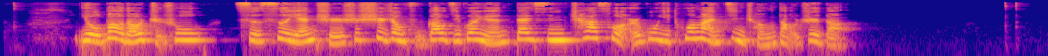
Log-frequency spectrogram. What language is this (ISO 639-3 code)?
zho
